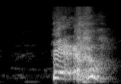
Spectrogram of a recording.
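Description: A single sharp sneeze bursts out after a moment of near silence, loud and close, trailing off quickly.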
